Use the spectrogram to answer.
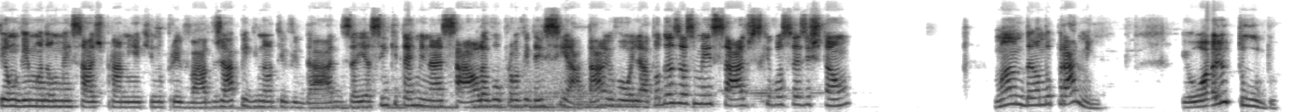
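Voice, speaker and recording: With an unremarkable speaking voice, a woman talks at a moderate pace and a medium pitch. Her intonation is lively. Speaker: math teacher. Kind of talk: online lecture. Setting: video call.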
